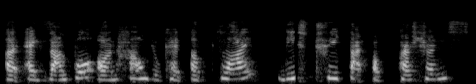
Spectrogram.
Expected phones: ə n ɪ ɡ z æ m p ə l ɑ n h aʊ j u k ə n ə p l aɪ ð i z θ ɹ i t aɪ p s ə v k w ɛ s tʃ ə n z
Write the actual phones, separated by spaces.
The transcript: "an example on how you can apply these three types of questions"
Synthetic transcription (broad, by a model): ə n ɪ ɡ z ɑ m p ə l ɑ n h aʊ j u k ə n ə p l aɪ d i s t ɹ i t aɪ p ə f k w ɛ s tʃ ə n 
